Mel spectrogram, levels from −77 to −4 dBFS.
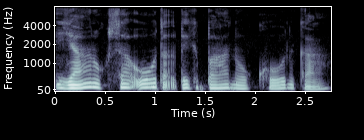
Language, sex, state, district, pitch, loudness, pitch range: Garo, male, Meghalaya, South Garo Hills, 120 Hz, -20 LUFS, 105-135 Hz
